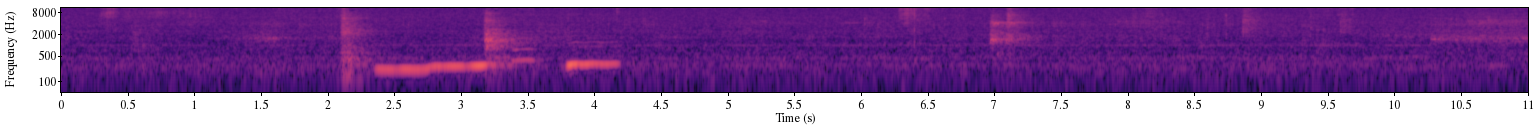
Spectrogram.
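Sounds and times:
woman humming low notes: 0:02.3 - 0:04.3.

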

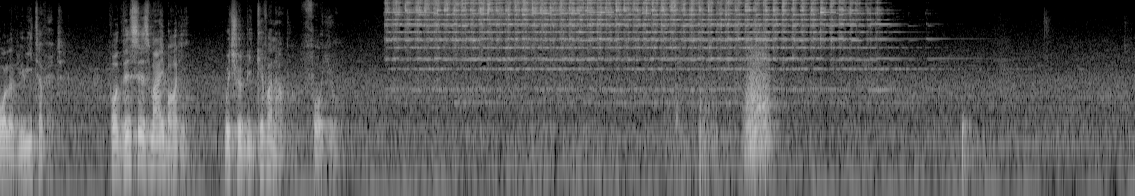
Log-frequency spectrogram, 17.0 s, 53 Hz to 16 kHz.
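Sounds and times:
small hand bells ringing: 0:05.8 - 0:14.9.

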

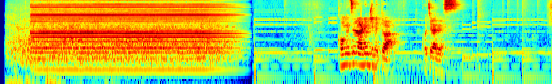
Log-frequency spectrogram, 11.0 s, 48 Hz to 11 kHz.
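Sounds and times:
loud electronic buzzing drone: 0:00.6 - 0:05.1.

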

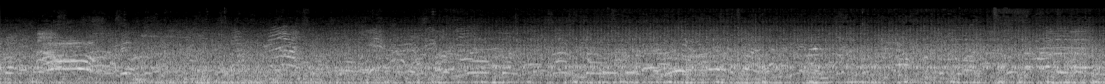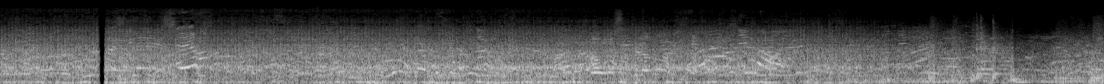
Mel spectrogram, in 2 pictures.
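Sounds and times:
children chattering: 0:00.0 - 0:22.0
low engine hum: 0:00.0 - 0:22.0.

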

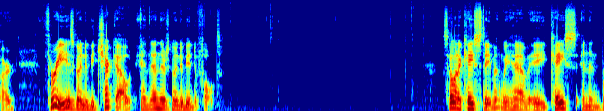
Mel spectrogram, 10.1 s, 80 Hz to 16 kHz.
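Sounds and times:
soft keyboard typing: 0:03.7 - 0:05.7, 0:06.4 - 0:07.2.

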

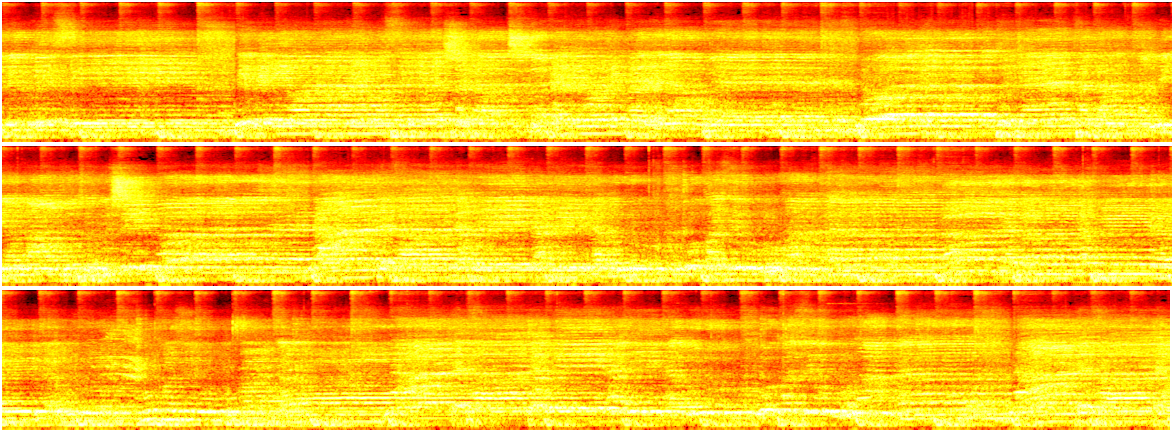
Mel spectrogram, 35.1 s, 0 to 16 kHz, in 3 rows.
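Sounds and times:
church choir singing gospel: 0:00.0 - 0:35.0.

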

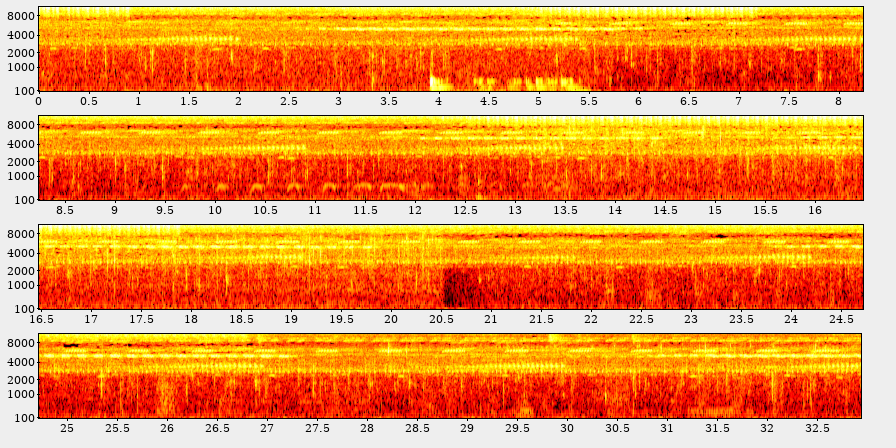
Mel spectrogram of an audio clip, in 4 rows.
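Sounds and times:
insect chirps: 0:00.0 - 0:32.9.

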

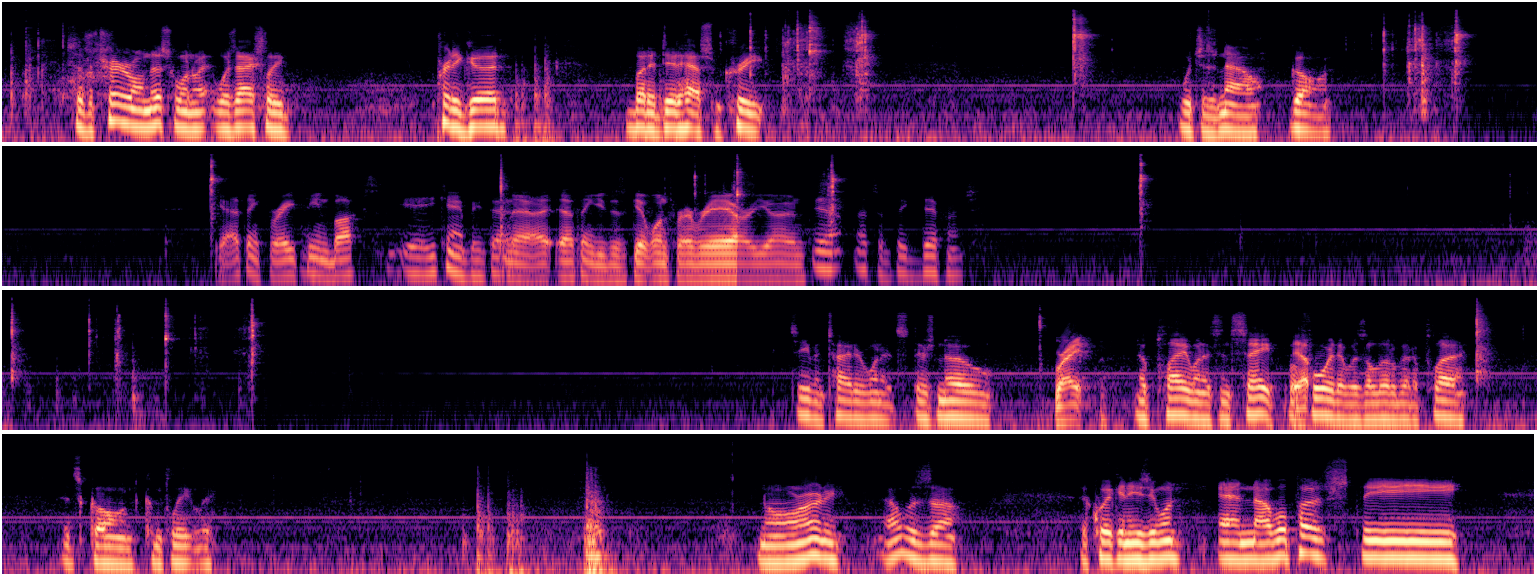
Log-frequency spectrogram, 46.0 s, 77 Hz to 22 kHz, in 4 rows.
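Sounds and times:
faint steady hum: 0:00.0 - 0:46.0.

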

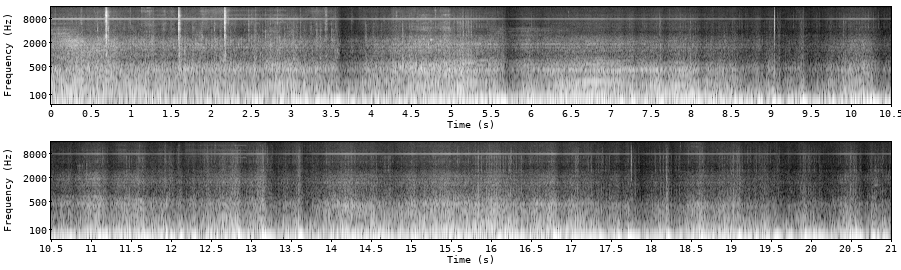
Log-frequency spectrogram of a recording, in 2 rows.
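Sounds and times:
car engine and tyre rumble: 0:00.0 - 0:21.0.

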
